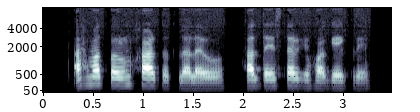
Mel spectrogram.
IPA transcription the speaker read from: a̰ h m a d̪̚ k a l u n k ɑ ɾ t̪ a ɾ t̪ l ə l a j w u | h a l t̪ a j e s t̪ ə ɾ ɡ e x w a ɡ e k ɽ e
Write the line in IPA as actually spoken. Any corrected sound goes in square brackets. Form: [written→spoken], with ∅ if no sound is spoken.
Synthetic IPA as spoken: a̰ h m a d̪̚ [k→p] a [l→ɾ] u n [k→x] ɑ ɾ t̪ a [ɾ→∅] t̪ l ə l a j w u | h a l t̪ a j e s t̪ ə ɾ ɡ e x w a ɡ e k ɽ e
